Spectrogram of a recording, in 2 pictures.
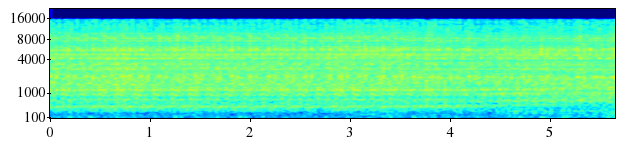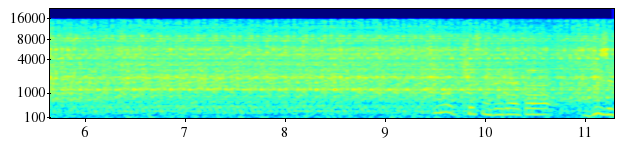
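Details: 2014 Range Rover Sport 3.0 diesel after fuel filter replacement (MAHLE KL-1044) and priming by cycling ignition five times: starts and holds a steady, even diesel clatter at idle with no hunting or stumbling; fuel delivery fine.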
